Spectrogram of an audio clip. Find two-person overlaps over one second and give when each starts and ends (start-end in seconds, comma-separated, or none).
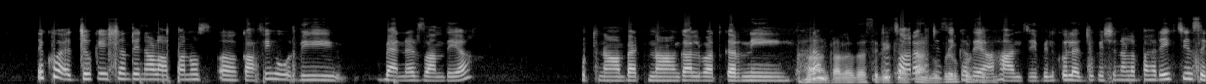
8.1-10.0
